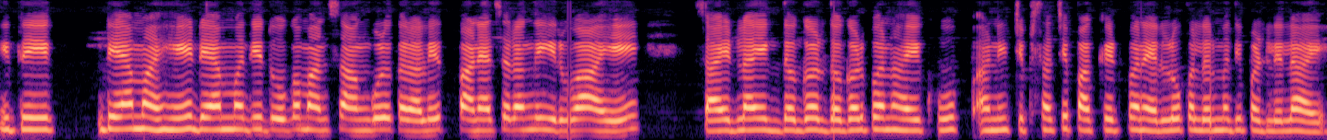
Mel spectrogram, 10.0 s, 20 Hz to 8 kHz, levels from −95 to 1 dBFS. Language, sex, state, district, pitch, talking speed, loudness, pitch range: Marathi, female, Goa, North and South Goa, 240 Hz, 205 wpm, -14 LUFS, 230-250 Hz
